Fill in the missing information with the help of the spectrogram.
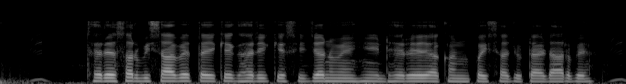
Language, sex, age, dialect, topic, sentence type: Chhattisgarhi, male, 18-24, Northern/Bhandar, banking, statement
